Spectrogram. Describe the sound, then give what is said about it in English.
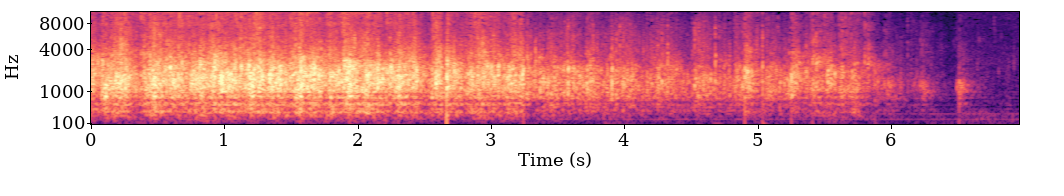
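A crowd applauds with dense, steady clapping that stays loud for several seconds, then gradually thins out and fades, ending with a few scattered claps. “Y'all please get him a round of applause.”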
